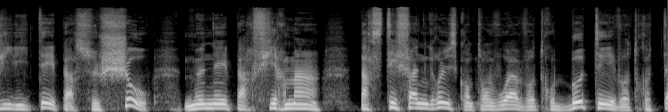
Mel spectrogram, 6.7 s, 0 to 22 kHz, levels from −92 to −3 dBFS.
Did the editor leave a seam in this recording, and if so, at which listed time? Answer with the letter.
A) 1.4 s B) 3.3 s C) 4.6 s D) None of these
C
